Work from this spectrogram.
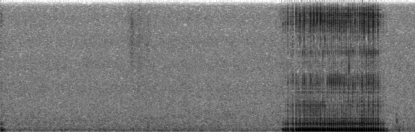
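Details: A French Bulldog, deeply asleep and sprawled on a bed for most of an hour, gives a single loud, rattling snore that swells and fades over about a second and a half.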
